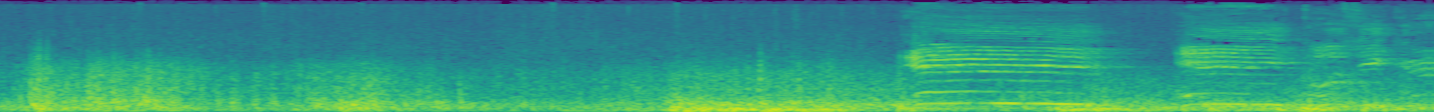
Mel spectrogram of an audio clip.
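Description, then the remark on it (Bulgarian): Rumbling storm noise with rain swells into a loud crash of thunder about halfway through, and the roar keeps rolling while a high voice cries out twice over it. “Видях, че при първия силен гръм замъкът на Матис се разцепи до средата.”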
